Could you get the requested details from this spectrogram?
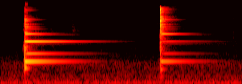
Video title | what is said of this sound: Great Gifts Static Sale | you heard the ding when I tapped it with this so Crystal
